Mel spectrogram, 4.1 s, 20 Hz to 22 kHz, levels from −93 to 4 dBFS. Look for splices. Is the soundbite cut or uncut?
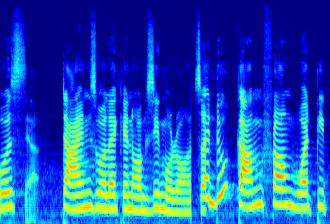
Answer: cut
